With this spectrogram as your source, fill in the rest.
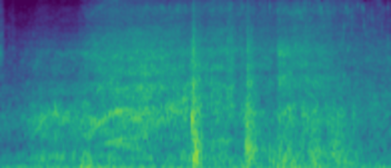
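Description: Traxxas X-Maxx RC car driving over bike park jumps outdoors, a steady motor whine with shifting pitch and a few rough thumps and scrabbles as it lands and rolls on.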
